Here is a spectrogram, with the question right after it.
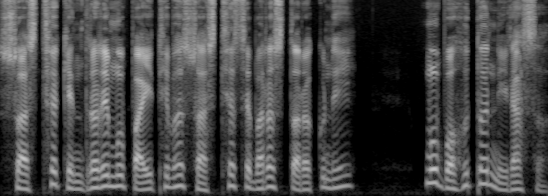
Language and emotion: Odia, sad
